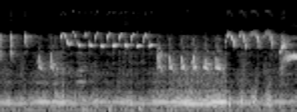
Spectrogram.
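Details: Energetic song of an orange-headed thrush: fast series of bright, high whistled notes repeated in quick bursts, interspersed with lower chirped phrases, over a constant low hum.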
